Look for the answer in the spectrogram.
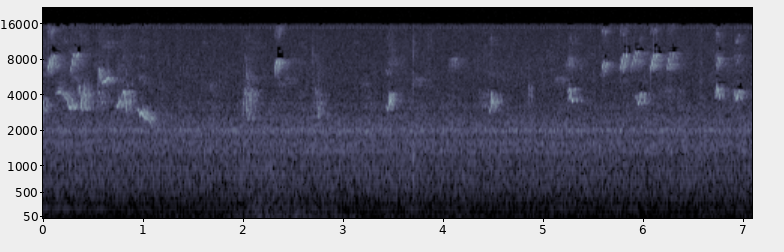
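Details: Male house finch in Suffolk, Virginia, USA, calling and chirping: scattered short, high chirps and brief warbled notes, some rising, spread through the recording over a steady background hum.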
